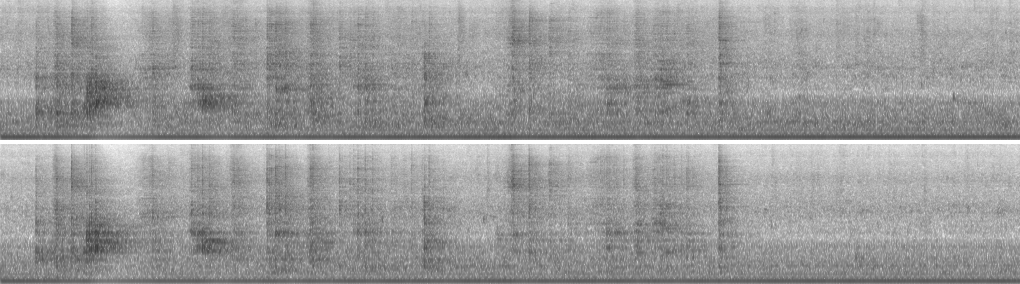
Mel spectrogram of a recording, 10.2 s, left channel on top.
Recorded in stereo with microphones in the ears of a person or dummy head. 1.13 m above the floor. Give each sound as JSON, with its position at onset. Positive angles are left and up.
{"t": 0.3, "sound": "scissors", "side_deg": -35, "distance_m": 1.3}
